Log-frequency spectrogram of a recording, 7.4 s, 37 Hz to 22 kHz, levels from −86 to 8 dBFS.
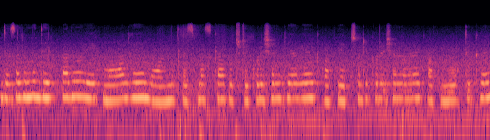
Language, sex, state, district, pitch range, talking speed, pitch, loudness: Hindi, female, Delhi, New Delhi, 230-250 Hz, 260 wpm, 245 Hz, -16 LUFS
